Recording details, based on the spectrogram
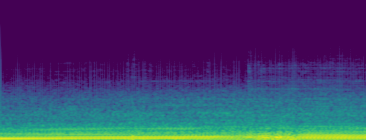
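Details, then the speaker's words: Dodge Hellcat automatic, drives and upshifts fine but makes noise on lift-off: a deep, heavy drone that swells and wavers off throttle and is getting worse. Owner suspects the torque converter; not confirmed. "it sounds like something skipping in the inside it drives perfectly fine it shifts up perfect like perfectly fine but as soon as I let off the gas pedal crazy ass noise"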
